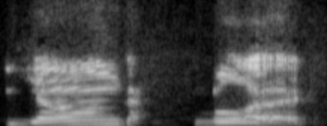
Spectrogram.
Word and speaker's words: YUNGBLUD: So it's not spelled like it's supposed to be. But young blood.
